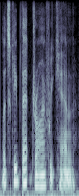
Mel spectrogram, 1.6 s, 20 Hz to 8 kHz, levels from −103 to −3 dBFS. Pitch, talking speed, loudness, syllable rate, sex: 145 Hz, 265 wpm, -19 LUFS, 4.7 syllables/s, male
